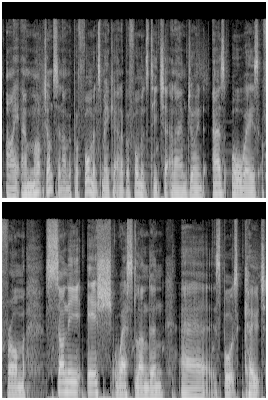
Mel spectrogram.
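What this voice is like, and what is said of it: Congested, snotty-sounding voice. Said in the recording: “you can probably hear in my voice, I'm a little bit snotty”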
